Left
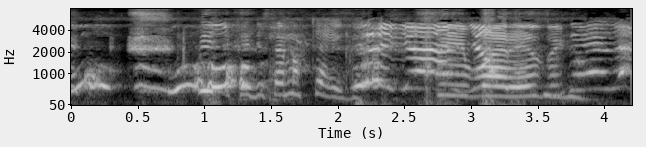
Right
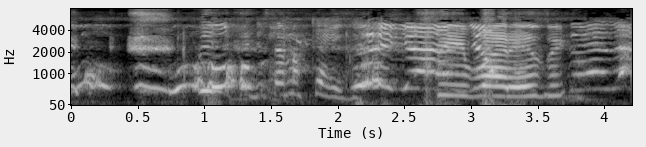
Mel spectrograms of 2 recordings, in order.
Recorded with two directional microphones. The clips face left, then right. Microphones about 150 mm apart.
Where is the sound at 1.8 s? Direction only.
Centre (ahead or behind).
